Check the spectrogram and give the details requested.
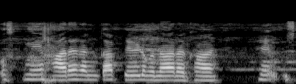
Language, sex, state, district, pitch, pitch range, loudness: Hindi, female, Rajasthan, Jaipur, 220 Hz, 200-225 Hz, -17 LUFS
